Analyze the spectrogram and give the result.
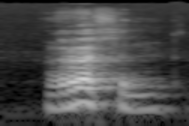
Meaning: plural of rug
- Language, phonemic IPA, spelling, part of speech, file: Dutch, /ˈrʏɣə(n)/, ruggen, noun, Nl-ruggen.ogg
